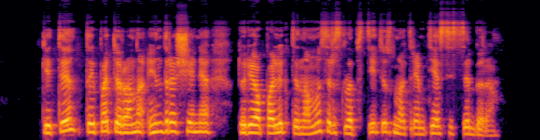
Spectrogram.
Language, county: Lithuanian, Kaunas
